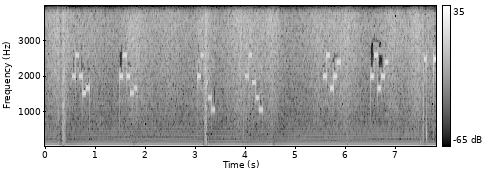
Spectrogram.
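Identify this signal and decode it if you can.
Five-tone selective call (ZVEI), heard as quick runs of five tones, tones of about 70 ms. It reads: 88856 88856 88741 88680 88680
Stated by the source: ZVEI five-tone selective call received on SDR.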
